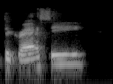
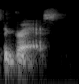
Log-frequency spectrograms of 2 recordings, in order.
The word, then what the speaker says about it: deGrasse: I always want to say Degrassi. It's deGrasse Tyson, the astrophysicist.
